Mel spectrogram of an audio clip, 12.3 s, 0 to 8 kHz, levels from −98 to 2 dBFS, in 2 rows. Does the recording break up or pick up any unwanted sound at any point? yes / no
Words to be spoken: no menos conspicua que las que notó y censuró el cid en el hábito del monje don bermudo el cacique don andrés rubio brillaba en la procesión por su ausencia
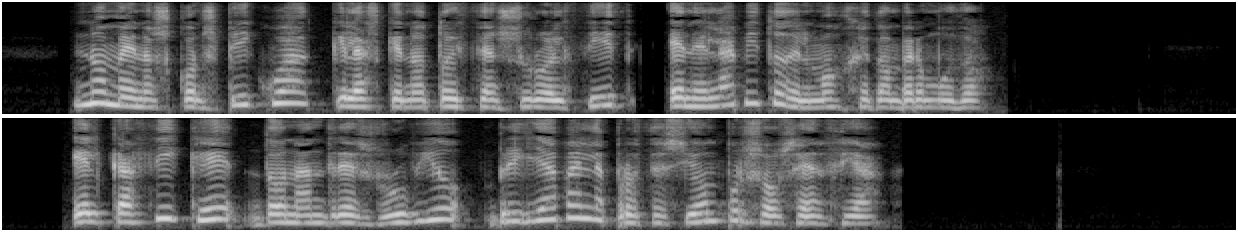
no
